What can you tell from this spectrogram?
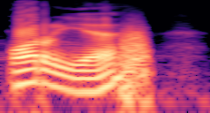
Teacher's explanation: huruf r-nya ditebalkan karena huruf ro yang didahului dengan huruf fathah maka dia kita namakan dengan ro tafkhim harus tebal.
